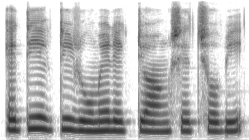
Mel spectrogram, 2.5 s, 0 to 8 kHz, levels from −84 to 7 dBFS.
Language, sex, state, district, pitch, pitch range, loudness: Bengali, female, West Bengal, Cooch Behar, 205 Hz, 195-225 Hz, -15 LUFS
